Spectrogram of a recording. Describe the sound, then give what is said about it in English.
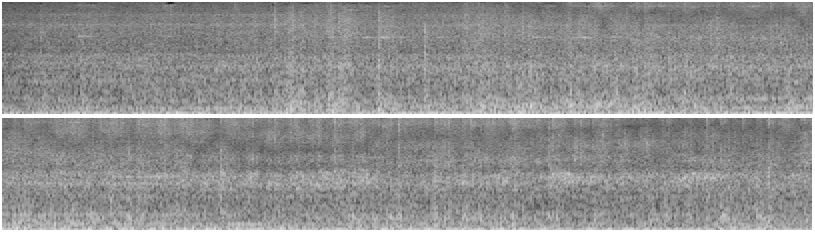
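A train rumbles past, its steady low roar and rhythmic clatter of wheels filling the whole stretch at a constant loud level, with no voices. “Train coming, just hold on here.”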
